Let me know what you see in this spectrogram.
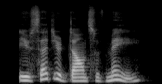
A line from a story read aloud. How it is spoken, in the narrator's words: said the Ravenclaw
